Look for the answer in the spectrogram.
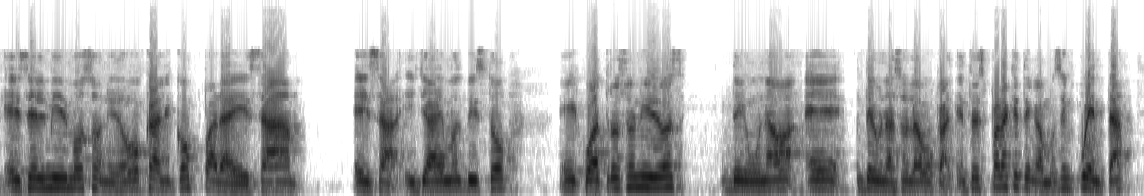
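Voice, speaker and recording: A woman English teacher explaining grammar in an online class, patient and explanatory, often checking in with quick questions. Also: fairly low pitch, fairly bright tone, a little hiss or hum.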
